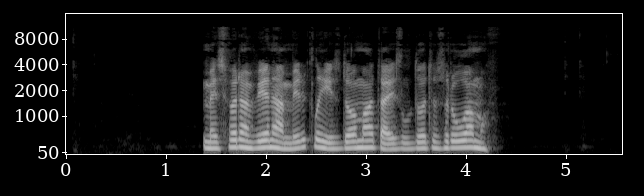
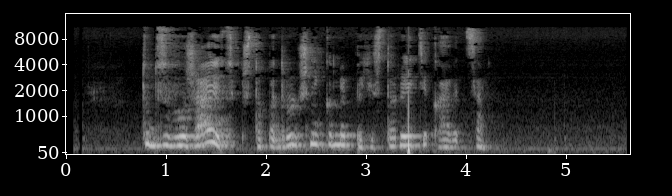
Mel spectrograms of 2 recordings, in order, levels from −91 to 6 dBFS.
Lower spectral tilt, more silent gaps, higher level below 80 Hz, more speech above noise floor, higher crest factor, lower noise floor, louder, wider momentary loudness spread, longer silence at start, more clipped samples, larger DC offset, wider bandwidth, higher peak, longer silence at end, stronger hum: first, -7.5 dB/octave vs -4.5 dB/octave; neither; second, -70 dBFS vs -48 dBFS; first, 65 dB vs 31 dB; second, 16 dB vs 26 dB; first, -88 dBFS vs -56 dBFS; first, -23 LUFS vs -26 LUFS; about the same, 7 LU vs 9 LU; first, 1.4 s vs 0.75 s; neither; neither; second, 9.8 kHz vs 11.5 kHz; second, -10 dBFS vs -2 dBFS; first, 1.35 s vs 0.8 s; neither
